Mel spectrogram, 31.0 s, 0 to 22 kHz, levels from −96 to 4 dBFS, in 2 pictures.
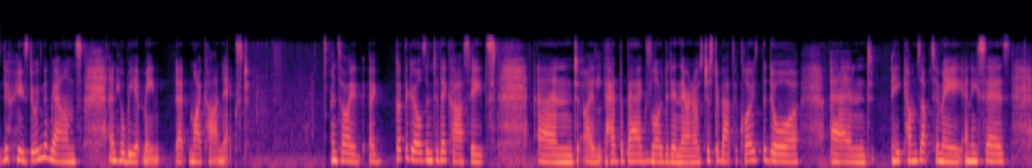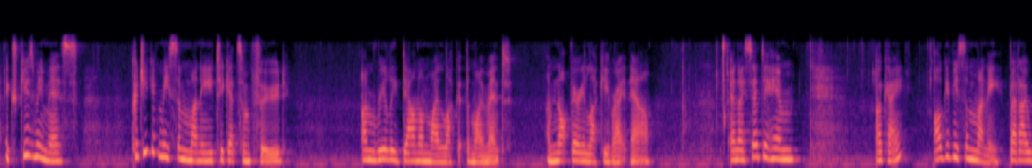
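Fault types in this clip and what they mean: gain pumping: The gain is pulled down on each loud syllable, a swing of roughly 25 dB, likely from input gain set far too high with a fast limiter clamping it.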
